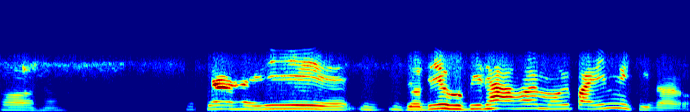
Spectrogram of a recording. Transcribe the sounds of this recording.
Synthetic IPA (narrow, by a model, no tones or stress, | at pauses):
ɦɔjɦɔj | tetijaɦeɹi | zodihubidʱaɦɔjmojpaɹimnekibaɹʊ̰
